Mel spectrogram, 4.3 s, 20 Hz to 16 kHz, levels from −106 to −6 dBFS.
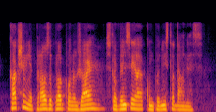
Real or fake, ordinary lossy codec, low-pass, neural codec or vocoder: fake; MP3, 64 kbps; 7.2 kHz; codec, 16 kHz, 2 kbps, FreqCodec, smaller model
